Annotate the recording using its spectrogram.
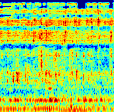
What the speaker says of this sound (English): I've just showed you how to use the sink, but essentially fresh water pump on there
